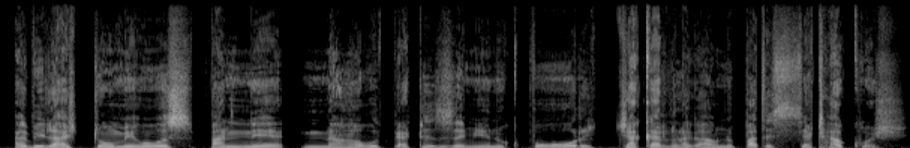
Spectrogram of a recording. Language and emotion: Kashmiri, happy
